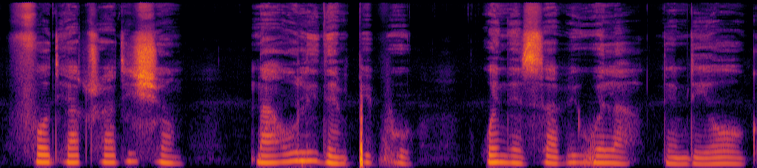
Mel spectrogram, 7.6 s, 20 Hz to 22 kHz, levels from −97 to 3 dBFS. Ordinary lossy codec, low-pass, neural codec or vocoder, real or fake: none; none; none; real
